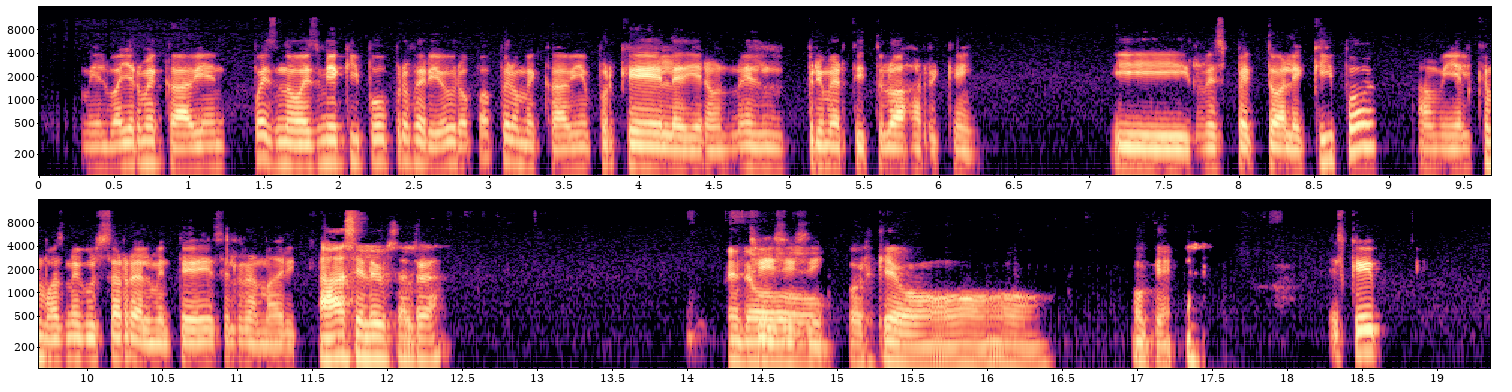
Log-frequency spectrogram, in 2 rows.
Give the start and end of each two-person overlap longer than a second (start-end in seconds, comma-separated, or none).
none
